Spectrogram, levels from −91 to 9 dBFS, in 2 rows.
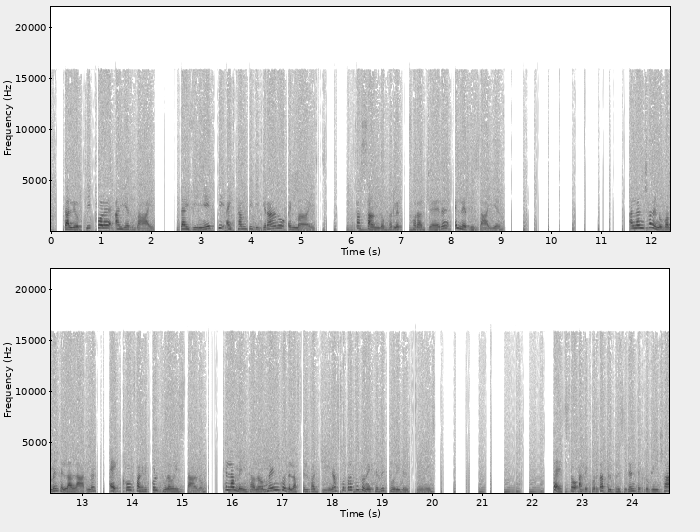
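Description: The audio is grainy from start to finish. The distortion follows the signal, and quiet passages turn gritty or sputter. This is low bit depth without dither, likely rounding to about 5 bits. The error sits roughly 15 dB below the signal.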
